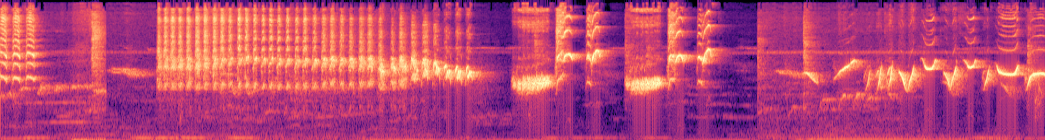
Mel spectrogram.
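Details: White-rumped shama singing a varied full song meant to provoke lazy, unmotivated shamas: a long fast buzzy trill lasting about three seconds, then loud short whistled notes and closing rising-and-falling whistles.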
